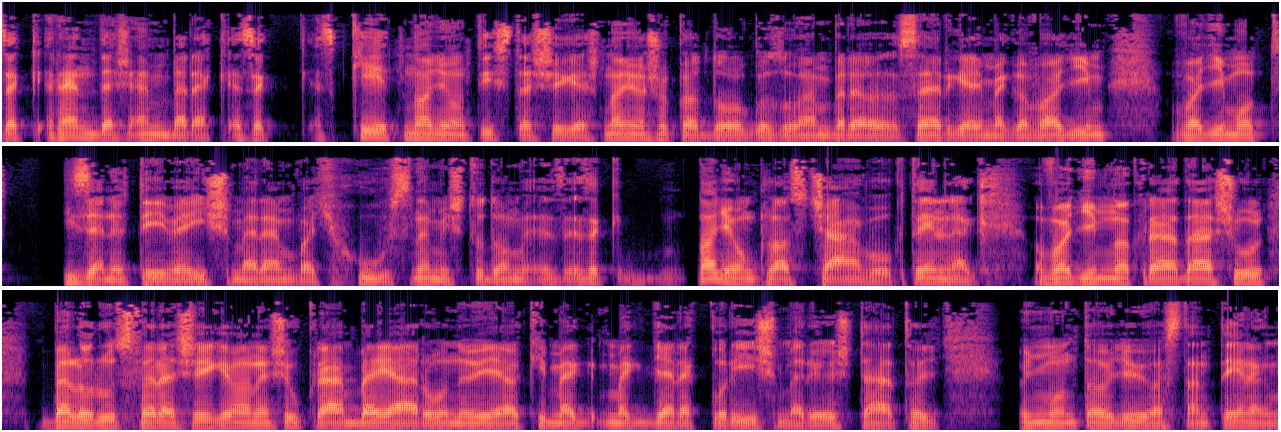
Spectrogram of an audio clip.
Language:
Hungarian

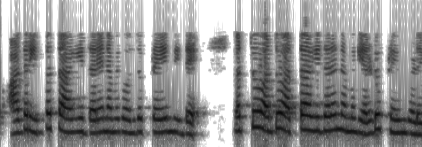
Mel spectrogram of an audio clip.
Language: Kannada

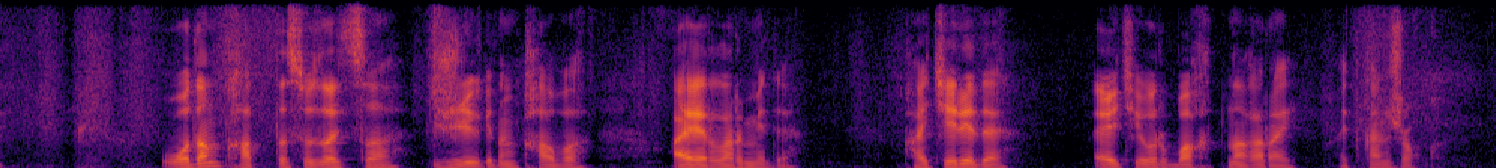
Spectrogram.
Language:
Kazakh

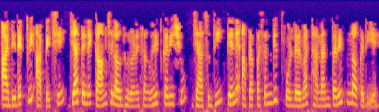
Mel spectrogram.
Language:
Gujarati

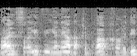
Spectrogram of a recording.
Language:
Hebrew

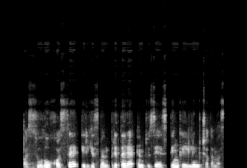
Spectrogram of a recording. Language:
Lithuanian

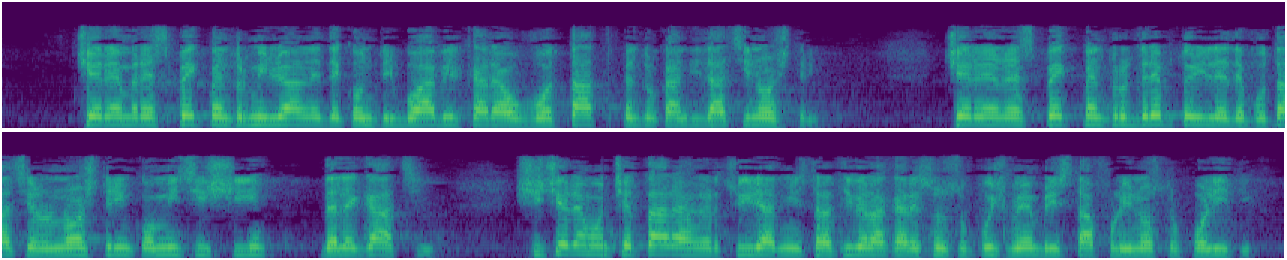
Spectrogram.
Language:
Romanian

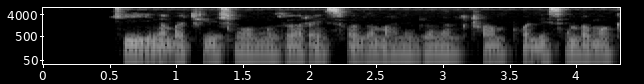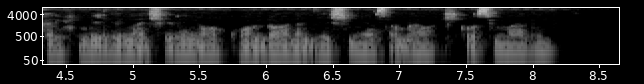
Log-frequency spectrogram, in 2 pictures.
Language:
Swahili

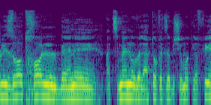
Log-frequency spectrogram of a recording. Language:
Hebrew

